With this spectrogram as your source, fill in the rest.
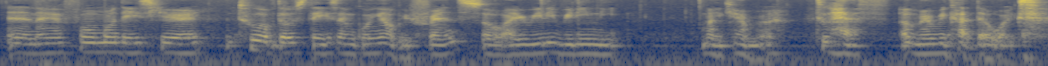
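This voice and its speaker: A young woman with a Malaysian accent vlogs from a hotel room, chatting casually to camera while sitting down, often correcting and teasing herself. Her voice is deep and her delivery flat and brisk. Slight background noise is audible.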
